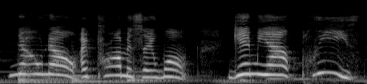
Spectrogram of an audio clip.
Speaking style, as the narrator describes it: the snake pleaded and cried

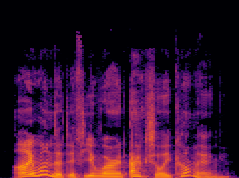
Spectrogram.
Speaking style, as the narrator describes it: Melania Black exclaimed from behind her

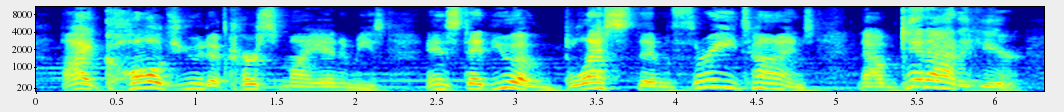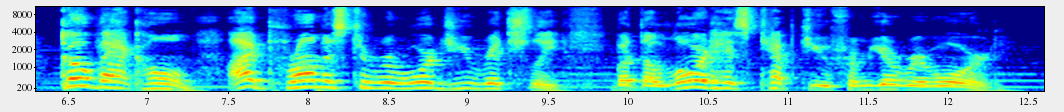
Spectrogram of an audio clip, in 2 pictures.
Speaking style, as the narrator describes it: He angrily shouted

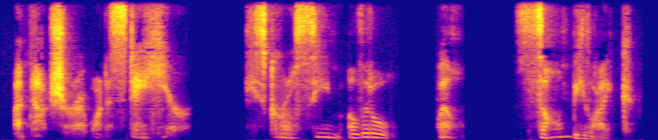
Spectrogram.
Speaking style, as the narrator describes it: Lila whispered

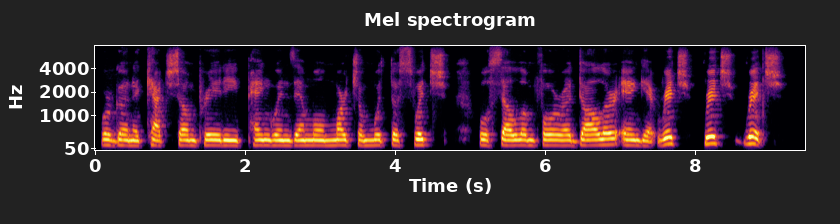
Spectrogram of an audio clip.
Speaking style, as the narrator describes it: the growly voices chanting

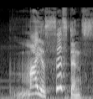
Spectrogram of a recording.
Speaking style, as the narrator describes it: Peter said hesitantly

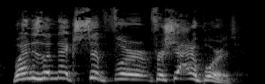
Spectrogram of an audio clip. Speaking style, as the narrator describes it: he just yells

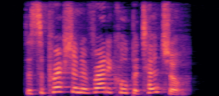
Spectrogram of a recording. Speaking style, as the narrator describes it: I blurted

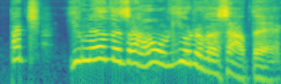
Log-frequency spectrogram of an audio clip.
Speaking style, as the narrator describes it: cried Zarniwoop

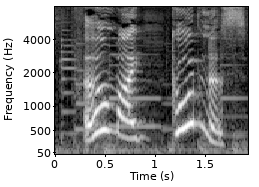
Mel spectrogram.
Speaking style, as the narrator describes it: she cried

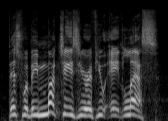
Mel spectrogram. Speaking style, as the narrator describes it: Ruto yelled

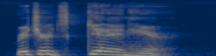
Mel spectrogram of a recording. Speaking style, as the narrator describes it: yelled

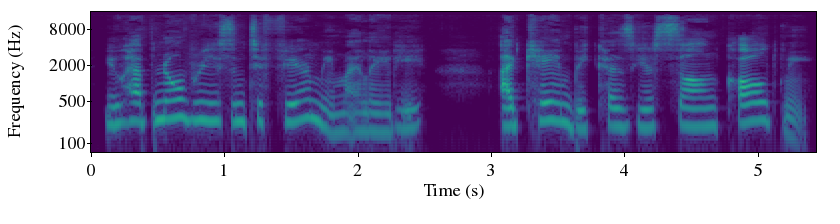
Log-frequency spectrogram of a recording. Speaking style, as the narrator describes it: she added gently

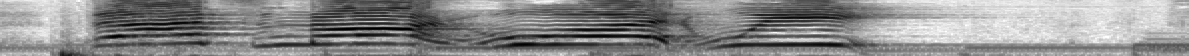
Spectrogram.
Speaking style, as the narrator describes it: Sundew bellowed

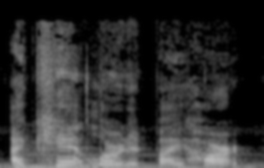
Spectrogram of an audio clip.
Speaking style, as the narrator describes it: he said at last with a gasp

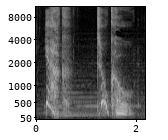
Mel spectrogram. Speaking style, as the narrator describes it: she spluttered

